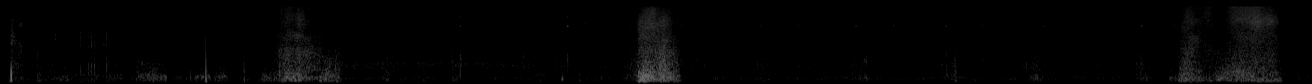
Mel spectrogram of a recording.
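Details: April 2010 15-inch i7 MacBook Pro: three short, crunchy metallic creaks a few seconds apart, each as the aluminum body is pressed, otherwise near silent.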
